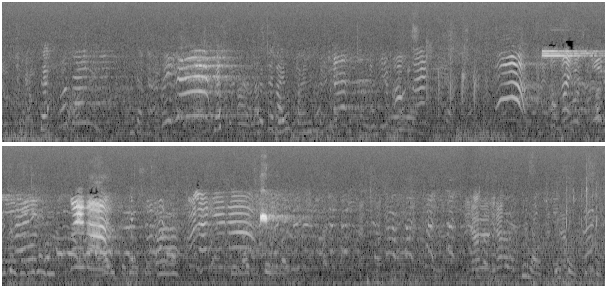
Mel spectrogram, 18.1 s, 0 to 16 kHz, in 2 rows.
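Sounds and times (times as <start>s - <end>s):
voices shouting short calls: 7.4s - 14.4s.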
